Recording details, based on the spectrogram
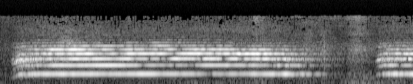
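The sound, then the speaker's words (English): A ram's horn (shofar) blast, played by a trumpet player for Rosh Hashanah, the Feast of Trumpets: one long, steady, brassy note held about four seconds at a constant mid pitch, a brief pause, then a second blast begins. No voices. “Ram's horn. I had to find a trumpet player who could do that.”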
